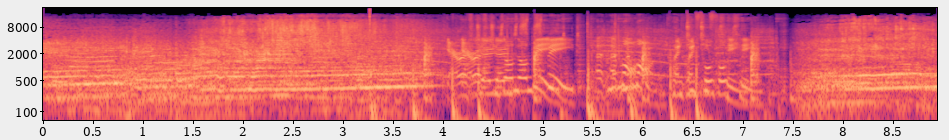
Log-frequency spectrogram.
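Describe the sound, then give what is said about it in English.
Porsche race cars at the Le Mans 24 Hours roar loudly, engine pitch climbing steadily, then a mid-clip stretch of rapidly shifting, wavering engine tones with dips in level before the steady howl returns. “A little over 3 minutes remain of the Le Mans 24 hours. Porsche have just sent out one of their cars, so they're running at the end.”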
